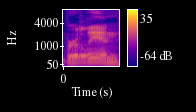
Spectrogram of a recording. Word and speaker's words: Berlin: Now, Berlin is spelled like Berlin, Germany, but it's Berlin in Ohio.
